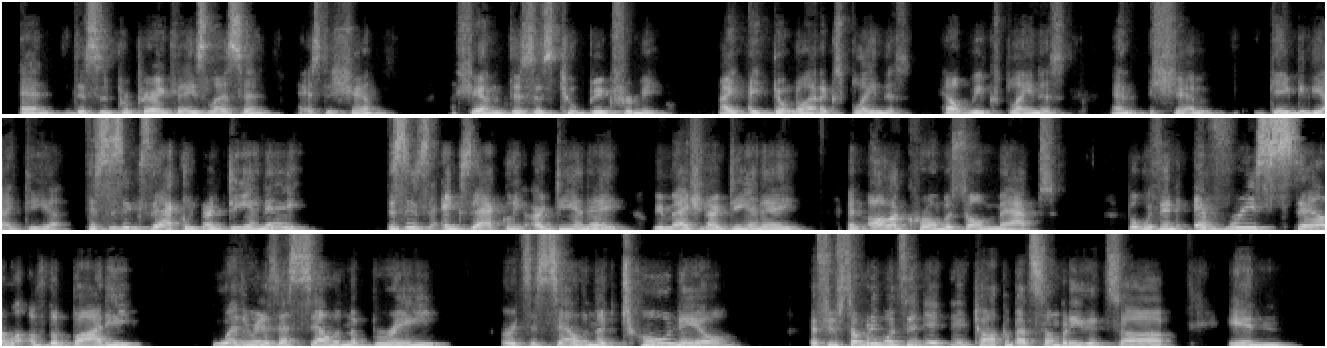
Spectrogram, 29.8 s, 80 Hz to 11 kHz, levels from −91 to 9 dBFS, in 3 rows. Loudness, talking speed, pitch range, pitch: -20 LUFS, 175 wpm, 155-260 Hz, 190 Hz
